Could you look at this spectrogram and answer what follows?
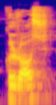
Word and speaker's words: Kohlrausch: तो अब इस प्रॉब्लम को दूर किया गया बाय कुलरॉस लॉ से, ठीक है, KOHLRAUSCH, ठीक है, इस स्पेलिंग है।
